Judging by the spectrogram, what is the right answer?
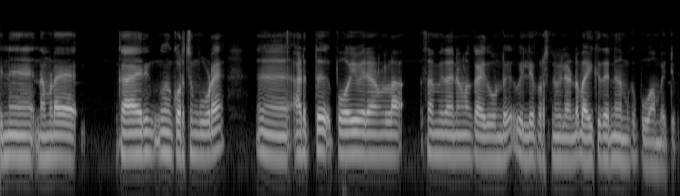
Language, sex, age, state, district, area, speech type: Malayalam, male, 18-30, Kerala, Palakkad, rural, spontaneous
